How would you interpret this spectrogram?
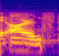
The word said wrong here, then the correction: Arzt: A-R-Z-T. Arst. Sorry, man. Name's hard to pronounce.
